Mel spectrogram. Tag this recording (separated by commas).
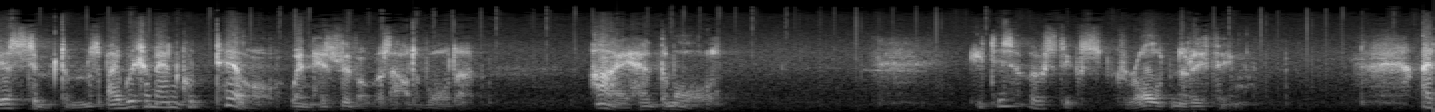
Speech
